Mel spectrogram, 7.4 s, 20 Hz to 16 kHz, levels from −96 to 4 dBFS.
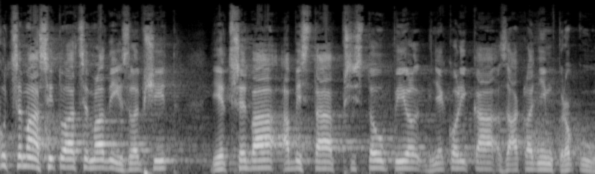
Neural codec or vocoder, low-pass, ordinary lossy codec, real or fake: none; 14.4 kHz; MP3, 64 kbps; real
